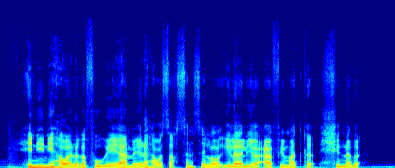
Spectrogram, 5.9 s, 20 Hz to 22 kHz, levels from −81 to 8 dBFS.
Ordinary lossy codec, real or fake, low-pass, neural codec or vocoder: none; fake; 19.8 kHz; codec, 44.1 kHz, 7.8 kbps, Pupu-Codec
